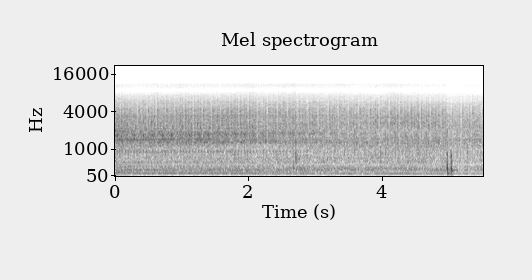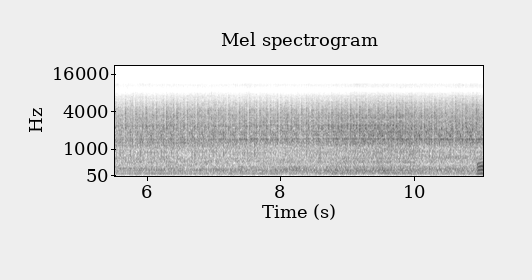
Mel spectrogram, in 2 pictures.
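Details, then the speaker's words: 2006 Toyota Land Cruiser GXL 100 series automatic 1HD-FTE diesel, about 200k, reportedly overheated: steady idle with a faint, loose, irregular ticking; owner suspects possibly a big end, cause unknown; engine ticking at idle. "it's got a really weird ticking noise I don't know I'll start it up for you in a minute"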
